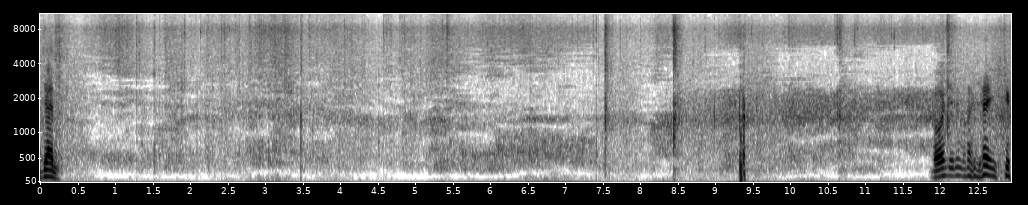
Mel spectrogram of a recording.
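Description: Grass and leaves rustle as a person pushes through them on foot.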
